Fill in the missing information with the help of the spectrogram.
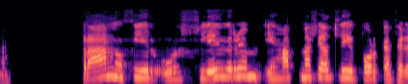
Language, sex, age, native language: Icelandic, male, 12, Icelandic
